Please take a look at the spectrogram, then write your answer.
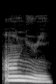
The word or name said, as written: ennui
